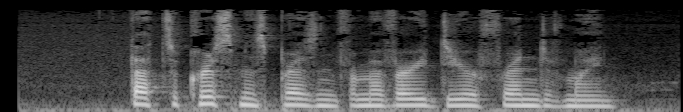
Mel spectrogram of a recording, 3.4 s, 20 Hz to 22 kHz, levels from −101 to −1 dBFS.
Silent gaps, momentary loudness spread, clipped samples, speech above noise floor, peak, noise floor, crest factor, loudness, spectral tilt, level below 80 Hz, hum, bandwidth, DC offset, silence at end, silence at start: none; 5 LU; under 0.1%; 23 dB; -4 dBFS; -47 dBFS; 22 dB; -24 LUFS; -6 dB/octave; -48 dBFS; none; 16.5 kHz; under 0.1%; 0.25 s; 0.1 s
